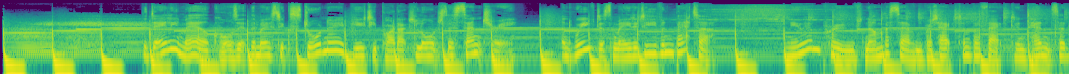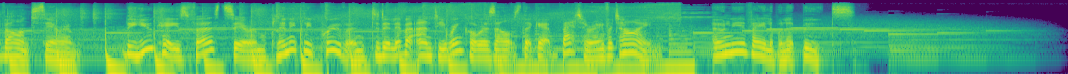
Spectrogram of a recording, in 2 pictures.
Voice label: Commercial; Boots Protect and Perfect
